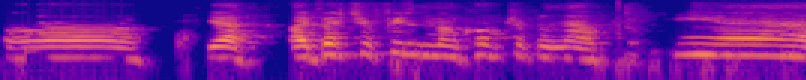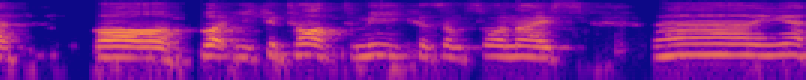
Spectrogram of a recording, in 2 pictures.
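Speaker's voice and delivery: hypnotized, trance-like voice. Retelling an interview with Alison Mack: hypnotized Alison Mack impression. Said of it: "she's been fucking hypnotized by Dracula. She's like".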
